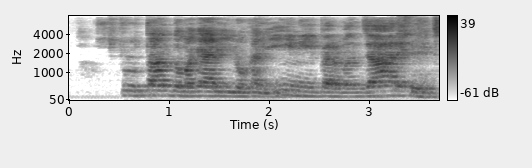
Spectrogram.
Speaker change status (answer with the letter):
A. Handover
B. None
B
